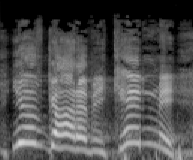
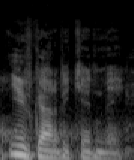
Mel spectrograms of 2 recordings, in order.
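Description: First: Higher, louder cry of exasperation; exasperated yell. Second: Low, soft muttered disbelief under the breath. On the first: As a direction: throw it up at the sky, higher and louder. Hail pouring down on raft. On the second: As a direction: grumble it quietly to yourself, lower and softer. Thunder breaks on raft trip. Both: Retold or imitated.

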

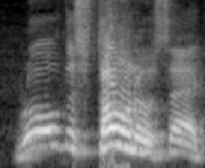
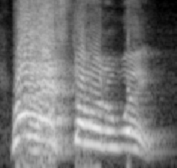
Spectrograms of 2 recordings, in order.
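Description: First: Said in the usual way. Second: Loud, raised-pitch command; shouted command. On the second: Acted. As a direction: shout it as an order from Jesus. Jesus' command repeated as a shout.

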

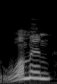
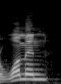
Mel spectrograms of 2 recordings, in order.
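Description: First: "Woman." jumped very high, held short; sharp address repeated. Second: "Woman," shot up high and louder; sharp address. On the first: Shown as a demonstration. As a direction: fling "Woman." up high like a rebuke. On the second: Acted. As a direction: bark out "Woman," high and pointed. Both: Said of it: "He said it just like that too".

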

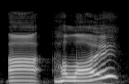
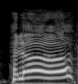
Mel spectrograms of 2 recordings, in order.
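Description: First: Slow, questioning hello in a normal pitch; unsure, drawn-out reply to a knock; hesitant answer. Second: High, loud little-voiced hello; high-pitched questioning call at the door; little put-on voice. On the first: Retold or imitated. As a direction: answer uncertainly, drawing the word out. Retold wary answer at the door. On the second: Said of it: "I put on a little voice".

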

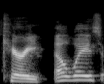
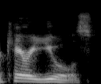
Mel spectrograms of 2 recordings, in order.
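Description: First: "Elways" said as EL-ways; pronounced Elways. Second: "Ewells" said like YOU-ulls; pronounced Ewells. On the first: Cohost asking how an actor's name is said, pronounced Elways. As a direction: say "Elways" with a first syllable like "ell". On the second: Cohost offering the other way to say a name, pronounced Ewells. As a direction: say "Ewells" starting with a "you" sound. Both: Shown as a demonstration. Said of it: "Is it pronounced".

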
